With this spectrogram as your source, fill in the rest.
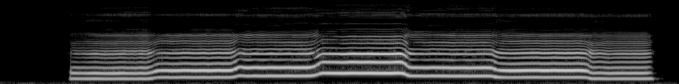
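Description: There are no technical faults to describe at any point in the music.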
